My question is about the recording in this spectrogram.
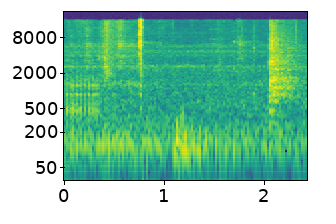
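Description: A gear puller being screwed down with a bar on a grader transmission gear, giving a couple of short metal clicks over a steady low hum.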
